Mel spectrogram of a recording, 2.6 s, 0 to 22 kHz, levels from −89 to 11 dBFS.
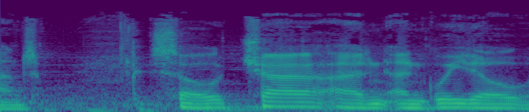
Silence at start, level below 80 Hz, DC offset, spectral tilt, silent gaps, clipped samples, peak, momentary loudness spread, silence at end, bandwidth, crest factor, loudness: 0 s; -46 dBFS; under 0.1%; -5 dB/octave; none; under 0.1%; -14 dBFS; 12 LU; 0 s; 15 kHz; 12 dB; -27 LUFS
